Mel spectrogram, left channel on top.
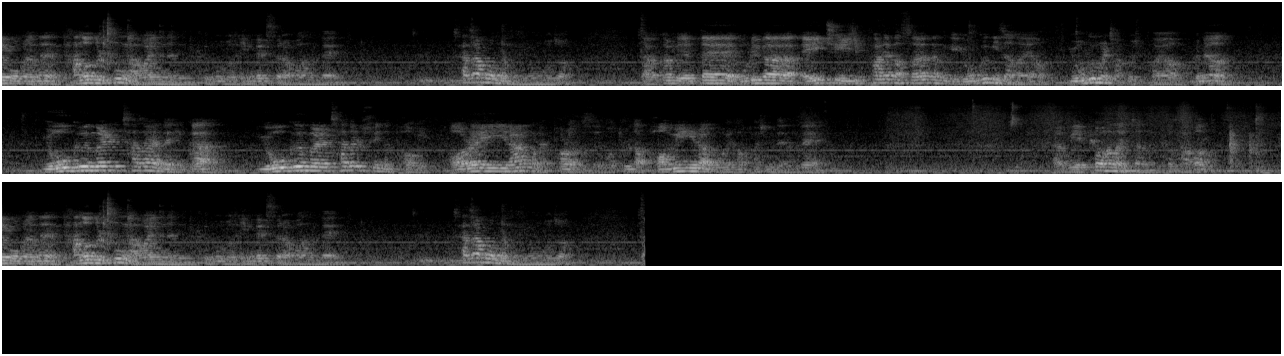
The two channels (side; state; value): right; drops out; at 6.5 s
